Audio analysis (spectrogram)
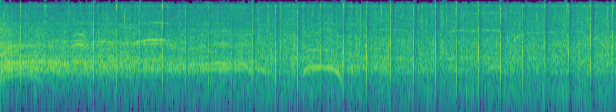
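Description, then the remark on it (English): Sustained standing ovation from a large crowd at the inauguration of Virginia Lieutenant Governor Winsome Earl Sears, a dense steady roar of clapping with sharp individual claps standing out, and a few voices and cheers rising through it throughout. “I'm just going to, I love the crowd giving a standing ovation to the first statewide elected African-American woman in Virginia's history.”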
